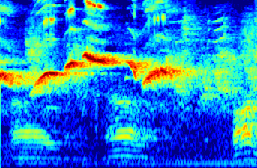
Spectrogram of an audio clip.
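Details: Pet Chinese hwamei, trained by its owner to fly back into its cage, from Vietnam's western region. It gives a brief, loud, rich whistled phrase with slurred notes rising and then falling, indoors.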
